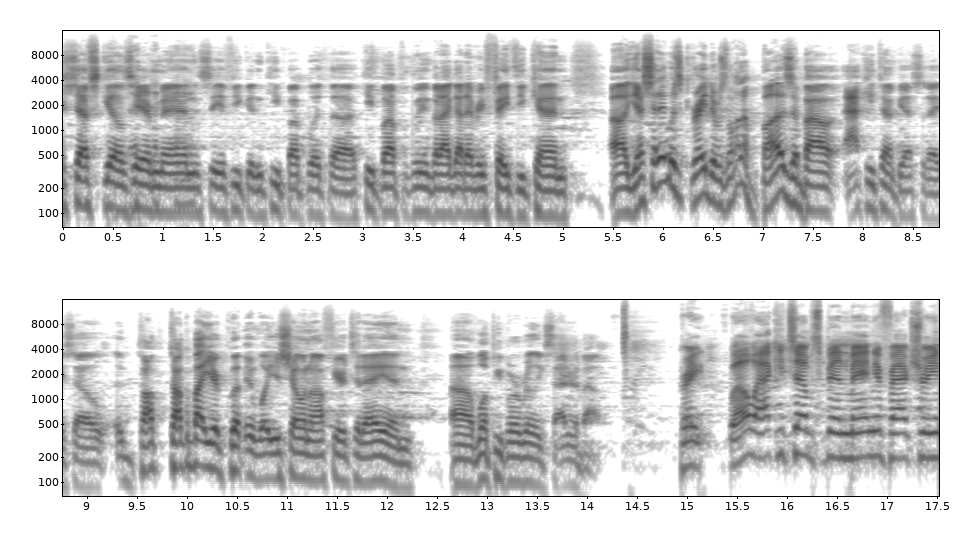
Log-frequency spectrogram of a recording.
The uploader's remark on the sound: Live from the School Nutrition Association Annual National Conference. Live from show floor at the SNA Annual National Conference in Denver Co.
